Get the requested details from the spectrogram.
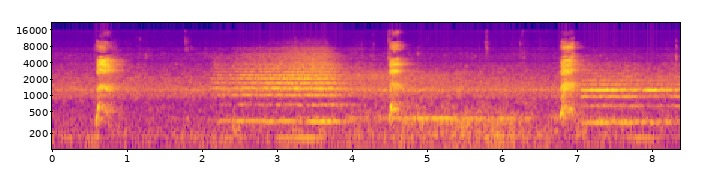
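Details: Woman's real hiccups after eating very spicy green chili without drinking water: three sharp, abrupt gulping hiccups, irregularly spaced, over a steady tonal hum.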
